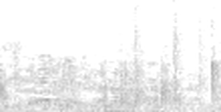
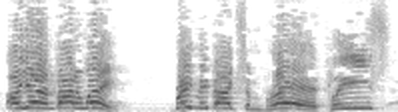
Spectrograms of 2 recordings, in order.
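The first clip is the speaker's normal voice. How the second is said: a mock call back over the shoulder, a bit louder; yelling back; 6 semitones higher, 6 dB louder than usual. Elisha calling after the widow, a mild mock yell. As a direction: call after her as she walks off. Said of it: "he yells back".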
